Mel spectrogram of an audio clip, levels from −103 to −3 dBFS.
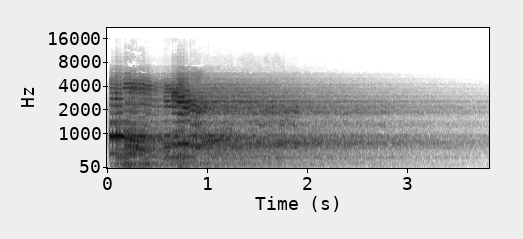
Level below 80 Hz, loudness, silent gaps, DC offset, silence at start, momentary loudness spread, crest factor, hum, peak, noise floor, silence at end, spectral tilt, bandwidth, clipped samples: -50 dBFS; -15 LUFS; none; under 0.1%; 0 s; 23 LU; 18 dB; none; 0 dBFS; -52 dBFS; 1.05 s; -3.5 dB/octave; 7.4 kHz; under 0.1%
